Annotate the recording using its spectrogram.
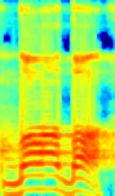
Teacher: huruf dad ini adalah huruf isti'la, artinya huruf yang tebal yang dia itu masuk ke langit-langit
